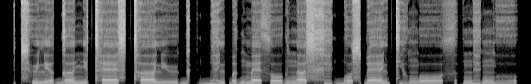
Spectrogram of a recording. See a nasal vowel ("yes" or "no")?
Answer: no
